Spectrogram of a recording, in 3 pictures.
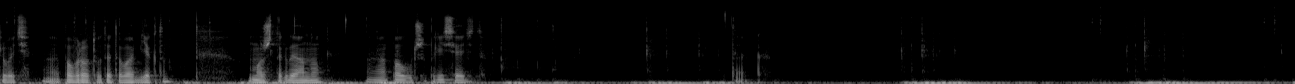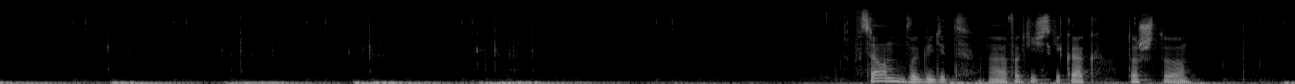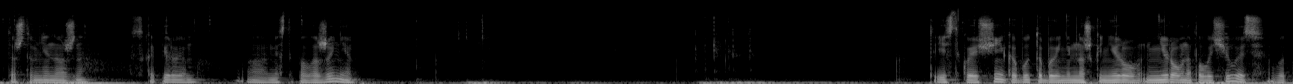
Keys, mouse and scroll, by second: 0.7 click, 1.3 middle click, 2.7 z, 4.0 z, 5.2 shift+middle click, 5.7-6.5 scroll up 2, 6.5 z, 7.0 z, 9.0 r, 11.3 r, 12.9 s, 14.1 s, 15.2 g, 16.5 s, 17.7 g, 21.4 middle click, 22.0-22.4 scroll down 4, 22.4 z, 22.9 middle click, 25.2 middle click, 25.9 shift+click, 26.4 ctrl+c, 28.8 click, 29.2 middle click, 30.6 KP_0, 31.6 scroll down 4, 32.9 r, 37.9 z.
